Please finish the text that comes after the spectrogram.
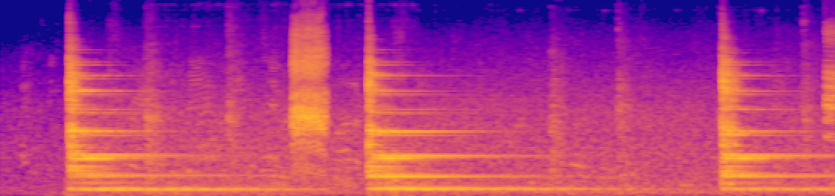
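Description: Three loud, harsh caws from a crow ring out at intervals, each drawn-out and ringing, with a short scratchy sound between the first two.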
